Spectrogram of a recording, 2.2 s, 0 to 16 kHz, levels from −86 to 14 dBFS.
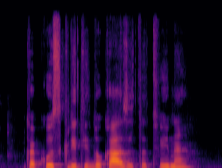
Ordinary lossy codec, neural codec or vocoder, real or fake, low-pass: none; codec, 44.1 kHz, 7.8 kbps, DAC; fake; 14.4 kHz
